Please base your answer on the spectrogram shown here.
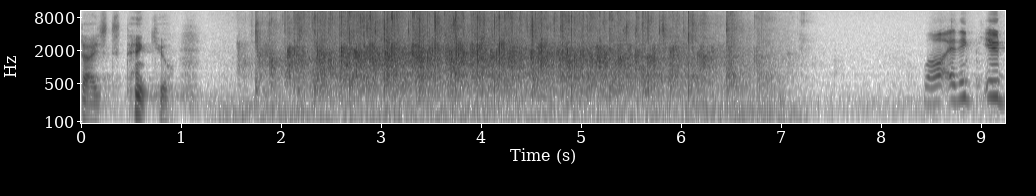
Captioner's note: applause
